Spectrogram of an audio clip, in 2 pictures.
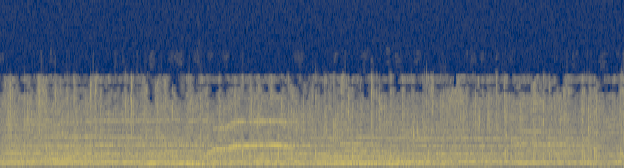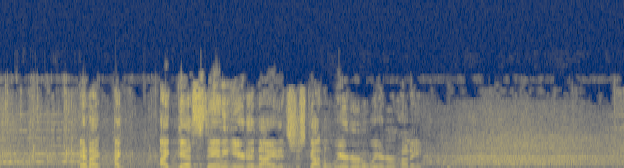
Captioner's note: cheers and applause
